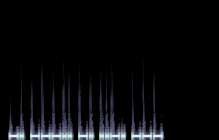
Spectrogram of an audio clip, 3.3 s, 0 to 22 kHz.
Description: Morse code, heard as a keyed tone, about 30 wpm, 700 Hz. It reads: N8NFO
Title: USA Callsign DE Callsign - 5 Characters - 30wpm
